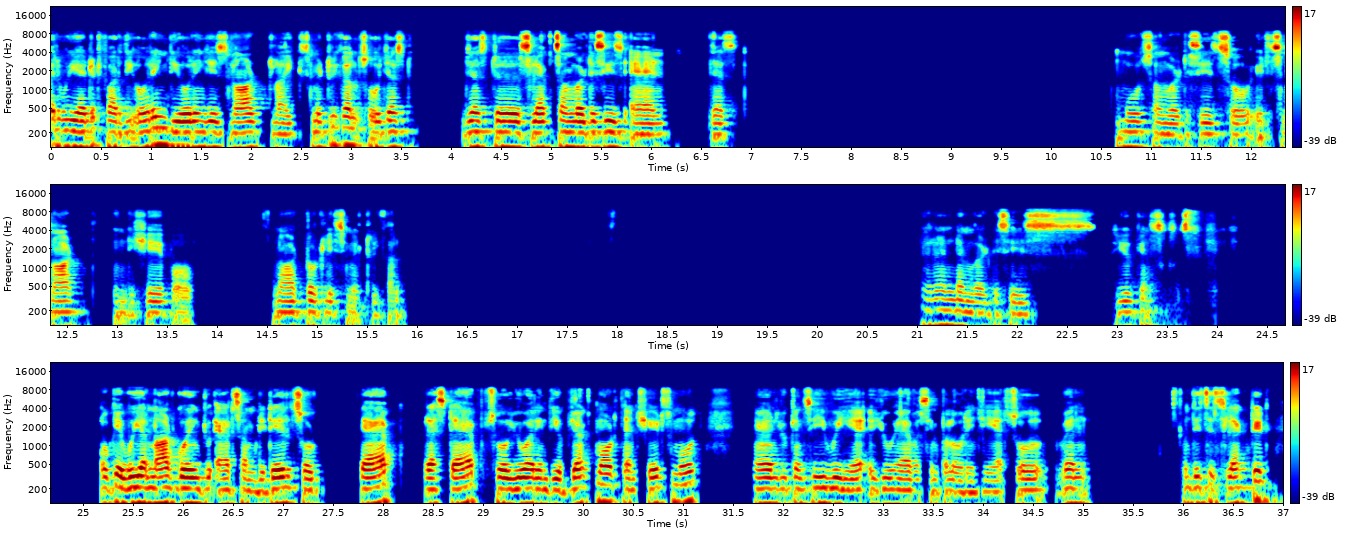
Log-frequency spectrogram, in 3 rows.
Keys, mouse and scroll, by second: 0.0-0.5 scroll down 1, 0.5-2.5 middle drag, 2.5 click, 3.6-6.4 middle drag, 6.4 click, 11.7 click, 12.5 click, 13.5 g, 15.1 click, 17.4 click, 18.5-19.7 middle drag, 19.7 click, 21.9 click, 23.6 middle click, 31.5-32.6 right drag, 32.6-35.0 middle drag, 35.0-35.5 scroll down 3, 35.5-37.0 scroll up 2.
